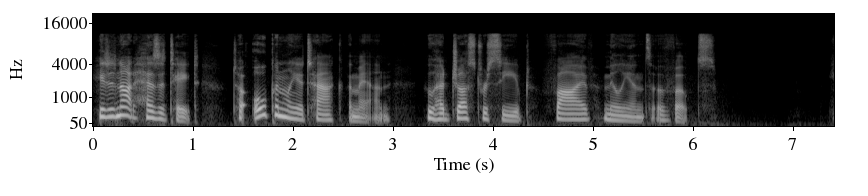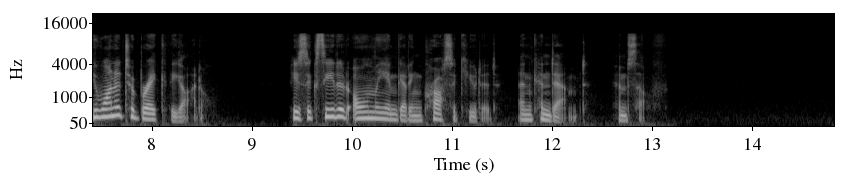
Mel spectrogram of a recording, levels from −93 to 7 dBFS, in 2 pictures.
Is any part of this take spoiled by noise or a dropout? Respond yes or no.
no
